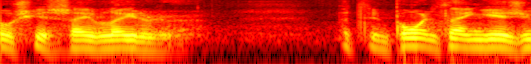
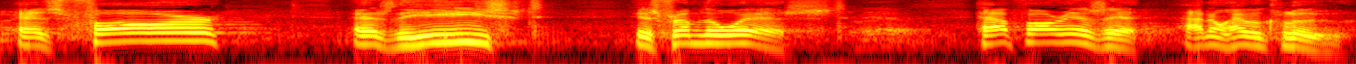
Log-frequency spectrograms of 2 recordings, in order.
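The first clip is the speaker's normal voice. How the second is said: rising preaching; 7 semitones higher than usual. Acted. Preaching climax, raised voice.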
